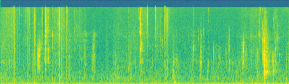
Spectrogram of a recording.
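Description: A person chewing a mouthful of peeled shrimp close to the microphone: many small, irregular mouth clicks and smacks, with one sharper click near the end.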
